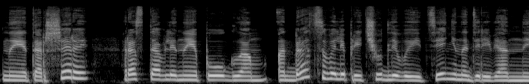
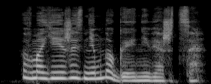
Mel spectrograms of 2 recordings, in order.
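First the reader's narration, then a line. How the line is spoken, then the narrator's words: Sighing. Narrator (Russian): вздохнула я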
